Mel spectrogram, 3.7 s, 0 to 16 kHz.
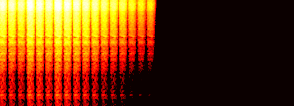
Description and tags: sneezing-hat
"25703 Walter Odington Sneezing Hat" used in a loop with some delay/reverb.
I don't know how to credit a "remix" on here...
sound-effect, shaker, loop, processed, hi-hat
